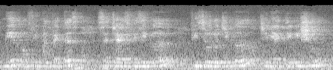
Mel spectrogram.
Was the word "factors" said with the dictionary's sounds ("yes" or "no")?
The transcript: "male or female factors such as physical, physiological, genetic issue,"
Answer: no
